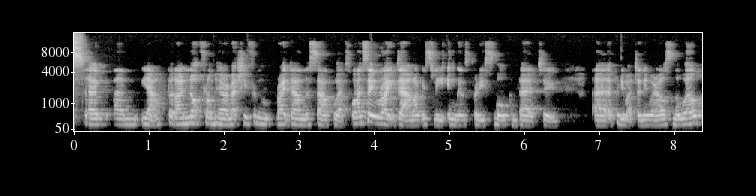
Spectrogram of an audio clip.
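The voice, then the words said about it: Polished southern English accent. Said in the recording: “my Mary Poppins accent, I am from England ... this kind of Emma Thompson-esque Mary Poppins situation”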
